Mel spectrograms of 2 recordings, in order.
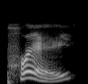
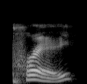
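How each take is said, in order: First: Prey repeated with weight and a rise; prey repeated and emphasised; stress on prey again. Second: Prey said pointedly with a rise; prey lifted and set apart; stress on prey. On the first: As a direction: hit prey deliberately once more. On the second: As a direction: lean hard on prey. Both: Real, not acted. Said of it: "very intentionally using that word".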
